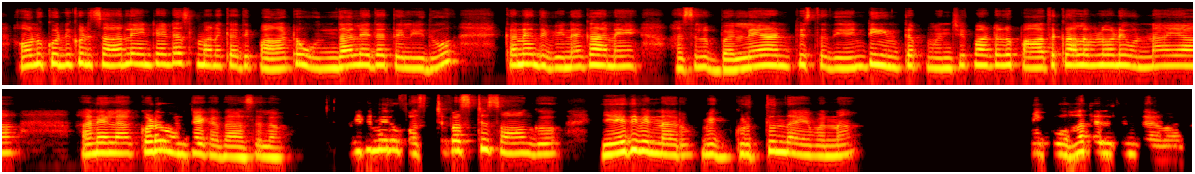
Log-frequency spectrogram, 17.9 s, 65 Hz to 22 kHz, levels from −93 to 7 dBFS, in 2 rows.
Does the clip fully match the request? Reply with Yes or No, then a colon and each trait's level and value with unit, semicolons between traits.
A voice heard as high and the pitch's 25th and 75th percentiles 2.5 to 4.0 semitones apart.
Yes: very high, 250 Hz; average, 3.0 semitones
